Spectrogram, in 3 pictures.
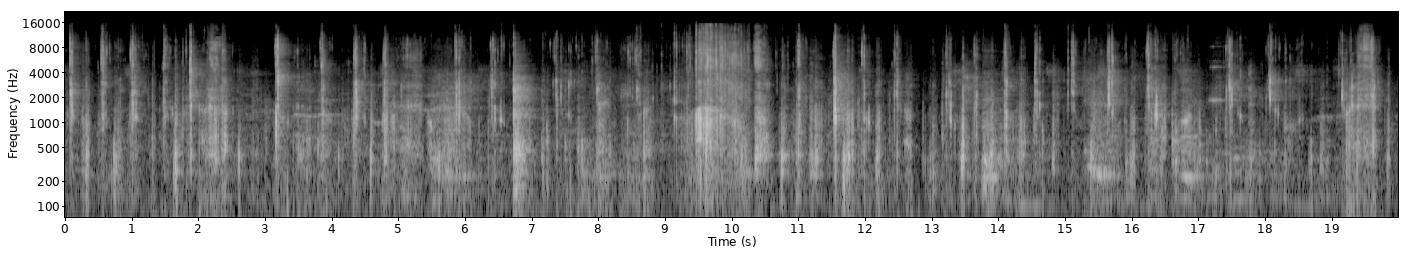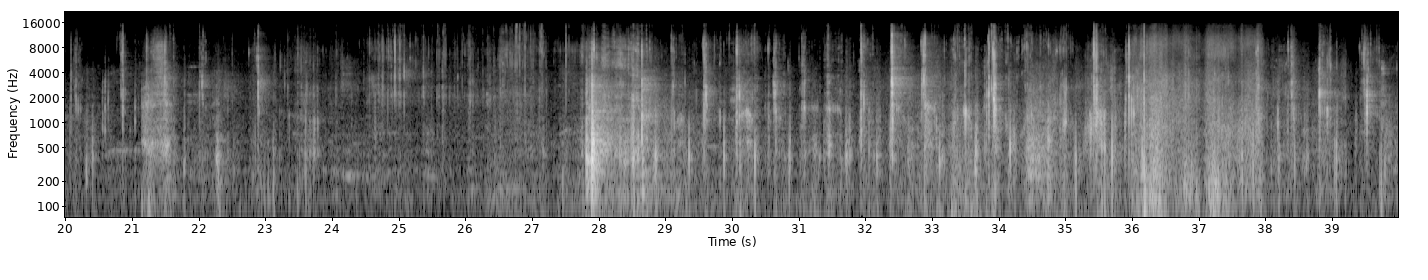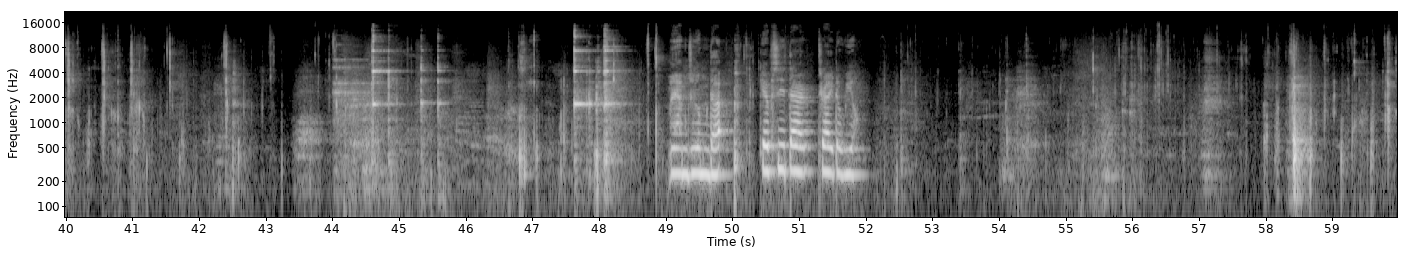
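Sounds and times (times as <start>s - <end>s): crunching fried chicken: 0.0s - 16.8s, 17.4s - 43.3s, 55.7s - 59.9s.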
